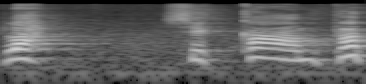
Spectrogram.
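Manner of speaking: high, slow, startled surprised yelp.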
